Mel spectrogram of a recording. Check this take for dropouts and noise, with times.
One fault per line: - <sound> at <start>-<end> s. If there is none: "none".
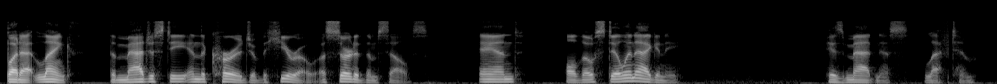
none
